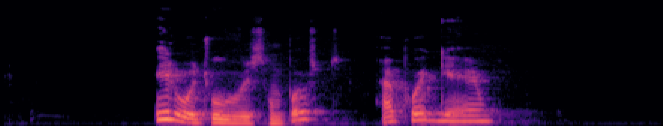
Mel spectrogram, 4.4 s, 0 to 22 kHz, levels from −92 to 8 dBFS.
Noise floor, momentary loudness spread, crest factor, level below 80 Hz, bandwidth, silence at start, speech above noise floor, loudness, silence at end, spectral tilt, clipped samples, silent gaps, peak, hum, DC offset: -86 dBFS; 11 LU; 18 dB; -68 dBFS; 11.5 kHz; 1.05 s; 60 dB; -27 LUFS; 1.15 s; -8.5 dB/octave; under 0.1%; none; -10 dBFS; none; under 0.1%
